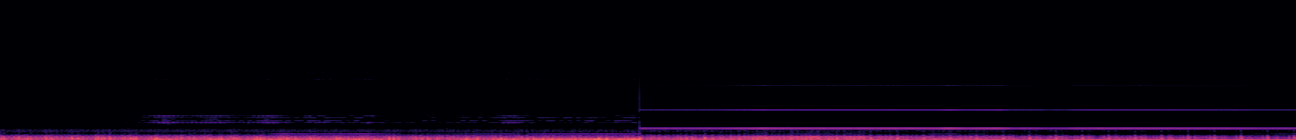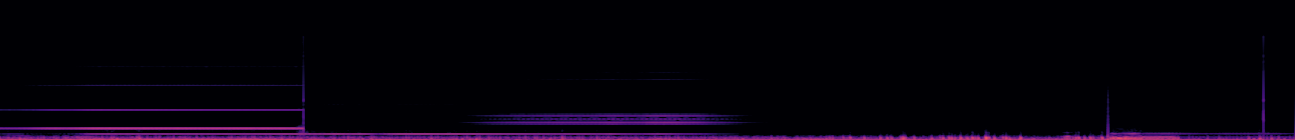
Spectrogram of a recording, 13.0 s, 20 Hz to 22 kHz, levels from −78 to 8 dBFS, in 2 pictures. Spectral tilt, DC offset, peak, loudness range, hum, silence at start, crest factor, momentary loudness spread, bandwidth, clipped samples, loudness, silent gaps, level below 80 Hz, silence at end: -9.5 dB/octave; under 0.1%; -10 dBFS; 10 LU; none; 0 s; 16 dB; 12 LU; 9.2 kHz; under 0.1%; -31 LUFS; none; -42 dBFS; 0 s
